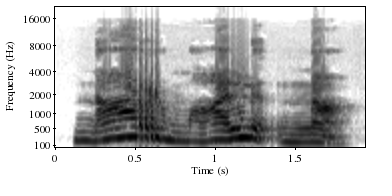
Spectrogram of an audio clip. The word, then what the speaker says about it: нормально: If you remember in video number one, I said that often O you pronounce like A. And here as well, we say нормально.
